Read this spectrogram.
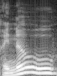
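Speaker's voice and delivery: sudden voice crack mid-phrase. Wrapping up their part of a discussion, voice cracking. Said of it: "voice crack".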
